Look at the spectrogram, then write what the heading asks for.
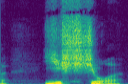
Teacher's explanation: That's our double consonant. Hold it twice as long as an ordinary sh.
